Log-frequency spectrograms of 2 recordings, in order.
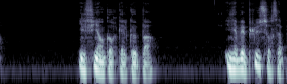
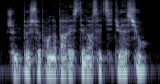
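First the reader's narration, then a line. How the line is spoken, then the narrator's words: Murmured. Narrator (French): murmura-t-il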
